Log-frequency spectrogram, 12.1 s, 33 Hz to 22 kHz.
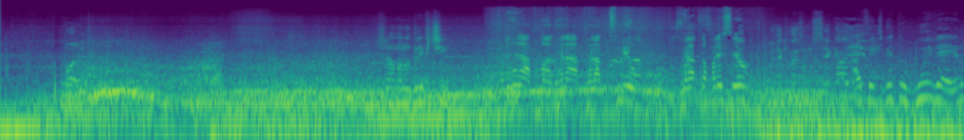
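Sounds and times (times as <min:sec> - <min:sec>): car engine pulling away: 0:00.0 - 0:12.0
low road rumble: 0:00.0 - 0:12.0.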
